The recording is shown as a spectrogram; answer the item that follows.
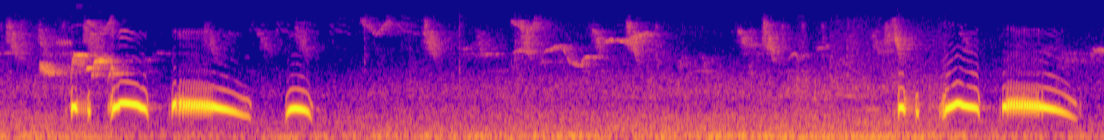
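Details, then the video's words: Spotted dove decoy in 'thổ đồng' style, calling to draw other doves into cooing. The four-part coo phrase comes twice, with a pause of several seconds between, amid scattered high chirps of small birds. "Cu gáy Giọng Thổ Đồng Gáy Gọi kích bổi nhanh gáy/cu gáy mồi kích bổi mau nổi"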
